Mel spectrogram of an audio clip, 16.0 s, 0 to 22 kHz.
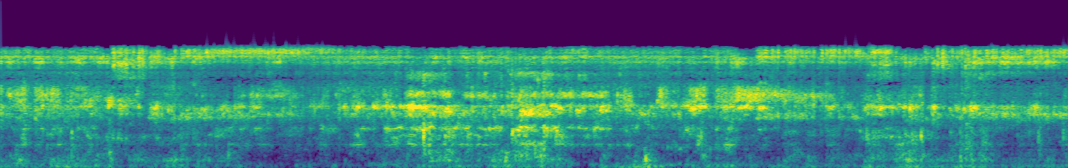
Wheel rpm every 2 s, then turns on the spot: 120, 110, 120, 120, 120, 110, 110, 120.
none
